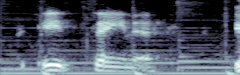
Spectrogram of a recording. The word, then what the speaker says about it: Itsines: Yeah, it's Itsines.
